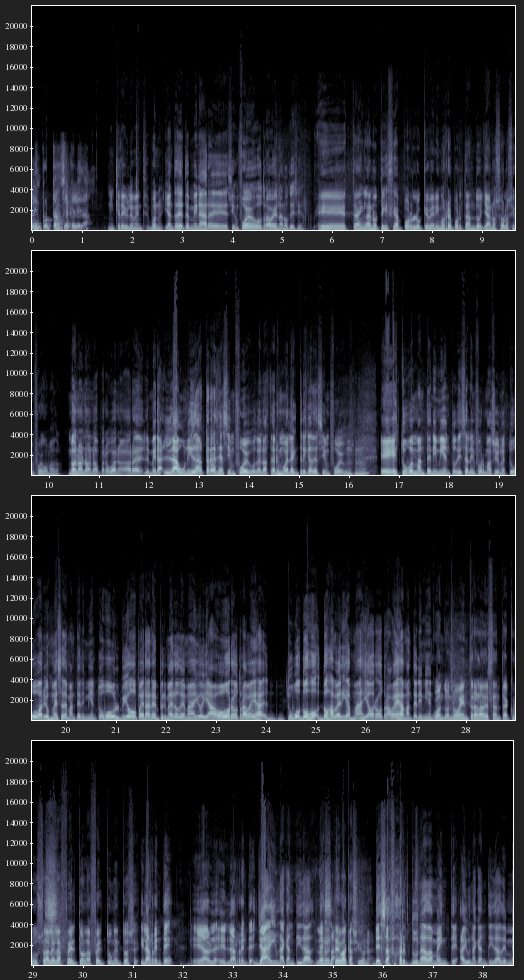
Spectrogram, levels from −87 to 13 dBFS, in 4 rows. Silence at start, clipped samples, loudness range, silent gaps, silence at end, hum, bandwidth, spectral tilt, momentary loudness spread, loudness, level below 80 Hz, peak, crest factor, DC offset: 0 s; under 0.1%; 5 LU; none; 0 s; none; 16.5 kHz; -4 dB/octave; 10 LU; -21 LUFS; -56 dBFS; -4 dBFS; 18 dB; under 0.1%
